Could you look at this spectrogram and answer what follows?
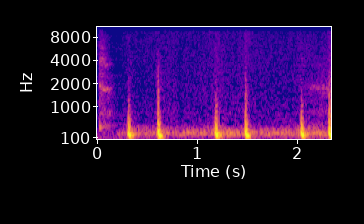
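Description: Regular paired lub-dub sounds at about 70 beats a minute with no added noise: normal heart sounds at the Erb's point.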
